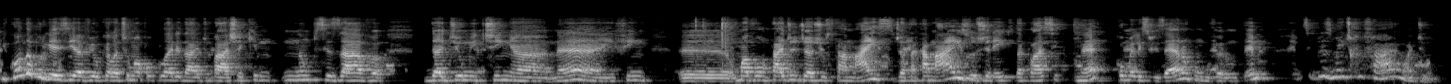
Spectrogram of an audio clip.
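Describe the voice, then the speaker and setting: In a room with audible echo, a woman speaks at medium pitch and a moderate pace with lively intonation. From Rio Grande do Sul, Alegrete (southern Brazil). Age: young. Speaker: politician. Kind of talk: live interview.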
